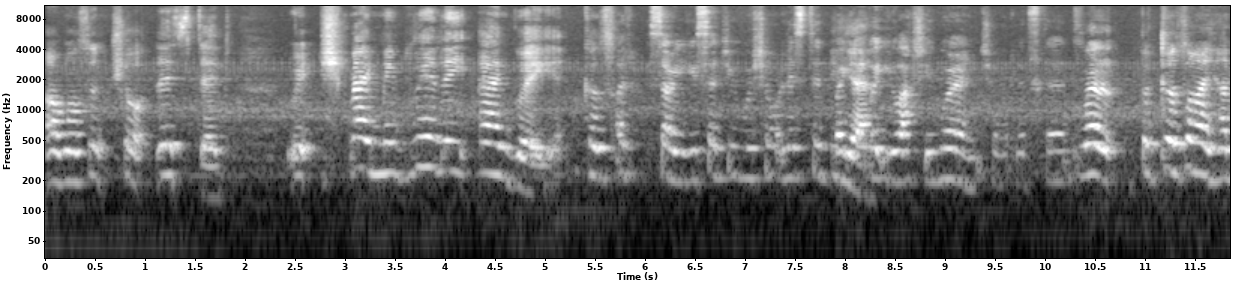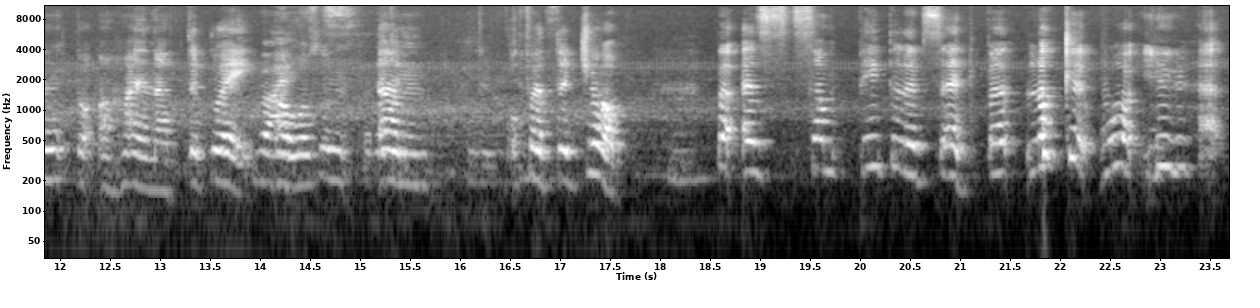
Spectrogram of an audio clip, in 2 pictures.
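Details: Woman with cerebellar ataxia affecting her speech and coordination: ataxic dysarthria.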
